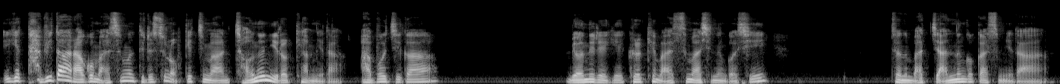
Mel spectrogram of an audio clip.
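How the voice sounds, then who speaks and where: A man's voice: fairly low pitch, very animated, normal speed, no room sound. A middle-aged man from the Jeolla region speaks to an audience, telling stories and asking listeners questions. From Jeolla, South Korea. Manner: asks the audience questions, storytelling. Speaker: speaker on marriage and family. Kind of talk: talk to an audience.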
